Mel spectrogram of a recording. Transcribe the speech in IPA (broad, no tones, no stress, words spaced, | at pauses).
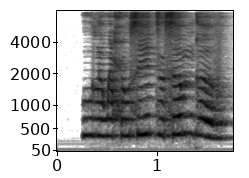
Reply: ulə̃ wẽħuːseː nzə˞sɜːmŋɡɜːv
